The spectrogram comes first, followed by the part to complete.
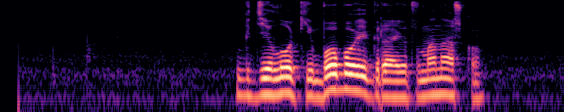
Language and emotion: Russian, neutral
